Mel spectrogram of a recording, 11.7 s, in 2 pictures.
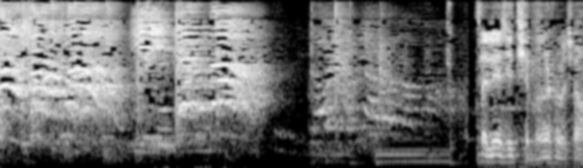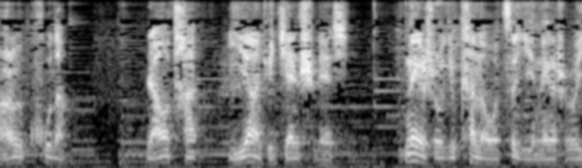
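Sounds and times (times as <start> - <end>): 
applause clapping: 0.0 - 2.3, 3.2 - 4.0
speech: 4.8 - 6.7, 7.3 - 11.6.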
